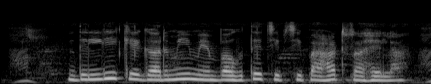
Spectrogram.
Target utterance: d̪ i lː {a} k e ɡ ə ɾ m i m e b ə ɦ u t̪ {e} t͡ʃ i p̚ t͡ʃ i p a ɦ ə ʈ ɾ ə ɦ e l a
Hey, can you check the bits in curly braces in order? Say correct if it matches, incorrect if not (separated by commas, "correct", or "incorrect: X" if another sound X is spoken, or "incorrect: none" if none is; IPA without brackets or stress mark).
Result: incorrect: i, correct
